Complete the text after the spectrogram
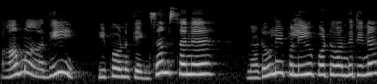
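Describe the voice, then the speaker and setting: A tearful young cartoon mother with a very high, thin voice, pleading and full of feeling, as a woman acts her out. She sounds close to tears, tender and heartfelt. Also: animated, fairly quick, a little mellow. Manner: emotional, pleading. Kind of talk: cartoon voice acting.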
